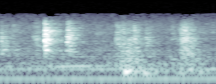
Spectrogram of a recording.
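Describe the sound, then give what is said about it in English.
A door with a peephole being opened for a woman visitor: two quick sharp clicks of the latch, then a longer, soft scraping sweep as it swings, all fairly quiet with no voices. “Open the door.”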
